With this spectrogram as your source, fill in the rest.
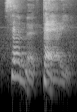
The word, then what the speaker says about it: cemetery: Cemetery. Cemetery. Cemetery. As you can see, the stress falls on the first syllable.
